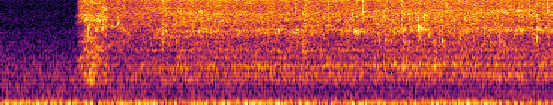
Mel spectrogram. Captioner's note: water splashing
